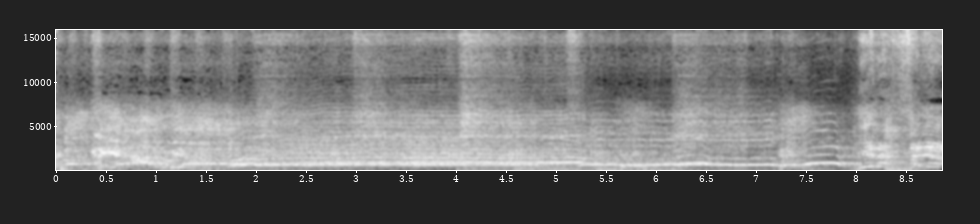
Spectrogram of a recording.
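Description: A church congregation at a French-language revival service shouts Hallelujah together, loud sustained yells and whoops from many voices filling the room for several seconds.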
